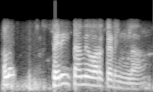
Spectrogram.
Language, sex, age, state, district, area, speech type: Tamil, male, 18-30, Tamil Nadu, Kallakurichi, urban, conversation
